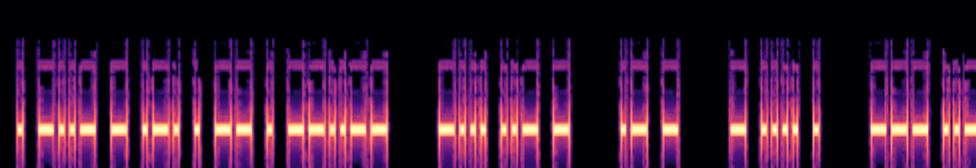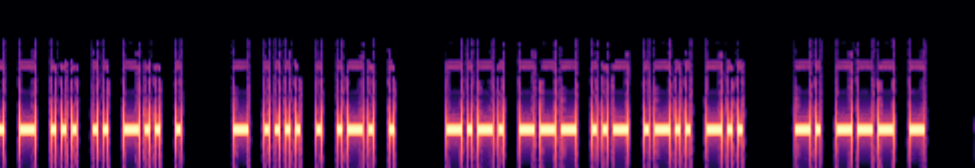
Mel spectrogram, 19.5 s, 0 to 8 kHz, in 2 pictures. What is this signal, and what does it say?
Morse code, heard as a keyed tone, about 23 wpm, 700 Hz. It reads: EXTREME, BUT AT THE OUTSIDE THERE COULD NOT
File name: Book One / 14-Chapter 14 - 23 WPM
